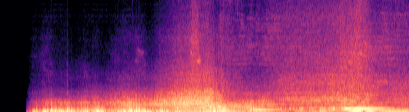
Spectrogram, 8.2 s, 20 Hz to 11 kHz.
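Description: Ferrari California T twin-turbo engine of nearly 600 horsepower accelerating hard, a loud rising engine drone climbing through gear changes with wind noise, heard close from inside the car.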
